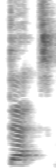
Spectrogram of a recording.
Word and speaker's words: debts: B at the end debts with silent B in the middle and the word aisle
